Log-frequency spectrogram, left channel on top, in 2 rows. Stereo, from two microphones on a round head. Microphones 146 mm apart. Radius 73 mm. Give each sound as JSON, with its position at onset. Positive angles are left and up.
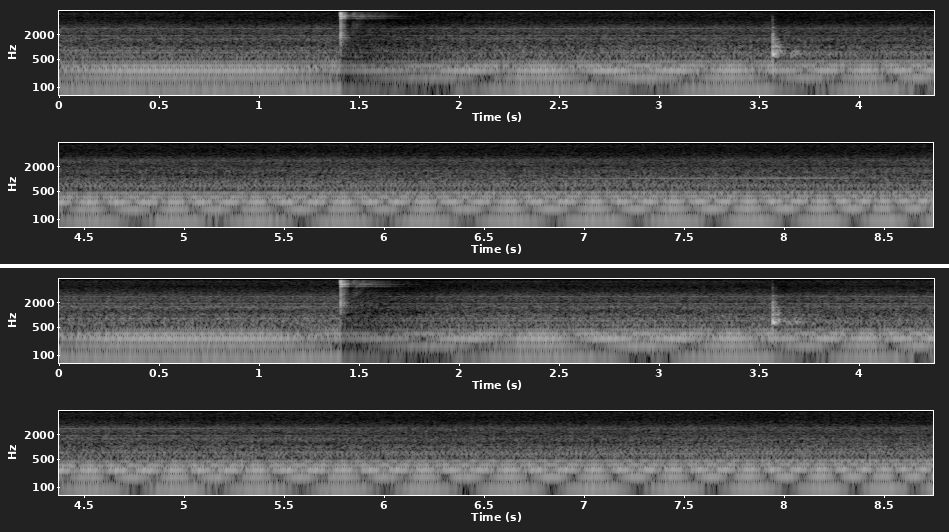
{"t": 1.4, "sound": "a clink", "side_deg": 10, "distance_m": 0.7}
